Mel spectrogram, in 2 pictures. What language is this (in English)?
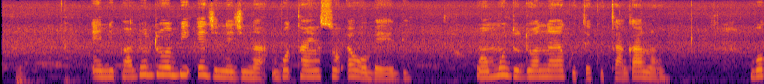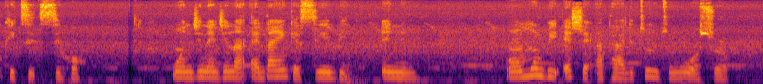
Akan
